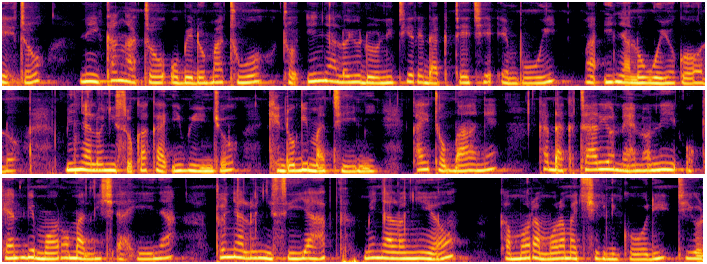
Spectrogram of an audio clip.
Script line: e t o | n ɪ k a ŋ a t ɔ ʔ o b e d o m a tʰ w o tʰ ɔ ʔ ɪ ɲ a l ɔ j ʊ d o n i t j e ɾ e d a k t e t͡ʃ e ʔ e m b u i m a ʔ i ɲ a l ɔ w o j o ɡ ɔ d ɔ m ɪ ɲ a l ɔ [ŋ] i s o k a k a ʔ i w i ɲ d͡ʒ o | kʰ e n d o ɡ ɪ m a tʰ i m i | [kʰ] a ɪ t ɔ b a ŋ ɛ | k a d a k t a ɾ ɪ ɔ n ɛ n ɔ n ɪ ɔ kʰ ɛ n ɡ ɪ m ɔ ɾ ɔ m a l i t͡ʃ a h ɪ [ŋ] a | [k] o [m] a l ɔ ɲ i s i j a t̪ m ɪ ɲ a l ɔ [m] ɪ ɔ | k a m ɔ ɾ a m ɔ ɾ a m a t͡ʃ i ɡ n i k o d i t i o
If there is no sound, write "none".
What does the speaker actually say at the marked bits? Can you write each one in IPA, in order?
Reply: ɲ, k, ɲ, t, ɲ, ɲ

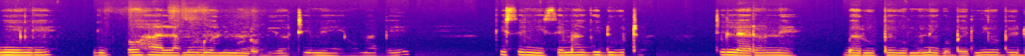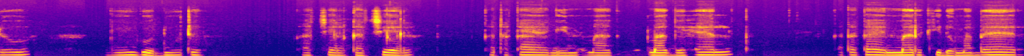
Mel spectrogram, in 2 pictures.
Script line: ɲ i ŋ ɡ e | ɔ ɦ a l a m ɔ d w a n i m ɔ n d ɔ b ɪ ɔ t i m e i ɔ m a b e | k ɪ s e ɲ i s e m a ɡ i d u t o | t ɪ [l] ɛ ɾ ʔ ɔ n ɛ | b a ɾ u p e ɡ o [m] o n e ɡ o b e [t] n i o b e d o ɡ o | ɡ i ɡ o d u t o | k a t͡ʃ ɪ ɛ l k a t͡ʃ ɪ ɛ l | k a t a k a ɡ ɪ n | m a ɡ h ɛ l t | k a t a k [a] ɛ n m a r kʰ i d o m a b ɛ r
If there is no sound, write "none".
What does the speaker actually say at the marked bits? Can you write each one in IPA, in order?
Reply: l, m, d, a

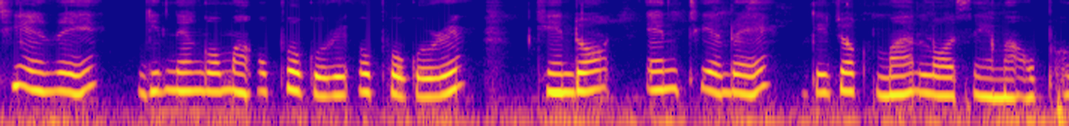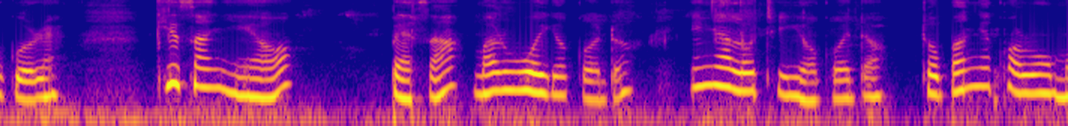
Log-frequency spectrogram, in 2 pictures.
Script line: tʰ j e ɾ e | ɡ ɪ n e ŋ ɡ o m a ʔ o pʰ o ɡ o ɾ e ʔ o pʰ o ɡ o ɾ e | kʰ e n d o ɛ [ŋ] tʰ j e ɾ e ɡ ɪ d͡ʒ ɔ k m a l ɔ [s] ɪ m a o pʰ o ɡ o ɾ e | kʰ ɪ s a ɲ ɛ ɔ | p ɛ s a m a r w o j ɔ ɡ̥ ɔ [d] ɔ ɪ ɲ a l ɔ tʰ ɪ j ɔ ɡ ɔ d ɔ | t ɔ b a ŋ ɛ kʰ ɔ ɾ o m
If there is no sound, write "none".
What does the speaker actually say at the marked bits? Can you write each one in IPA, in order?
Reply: n, s, d

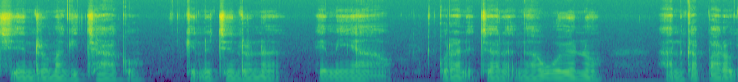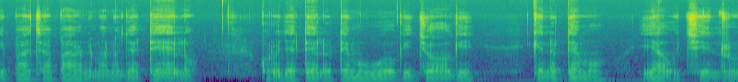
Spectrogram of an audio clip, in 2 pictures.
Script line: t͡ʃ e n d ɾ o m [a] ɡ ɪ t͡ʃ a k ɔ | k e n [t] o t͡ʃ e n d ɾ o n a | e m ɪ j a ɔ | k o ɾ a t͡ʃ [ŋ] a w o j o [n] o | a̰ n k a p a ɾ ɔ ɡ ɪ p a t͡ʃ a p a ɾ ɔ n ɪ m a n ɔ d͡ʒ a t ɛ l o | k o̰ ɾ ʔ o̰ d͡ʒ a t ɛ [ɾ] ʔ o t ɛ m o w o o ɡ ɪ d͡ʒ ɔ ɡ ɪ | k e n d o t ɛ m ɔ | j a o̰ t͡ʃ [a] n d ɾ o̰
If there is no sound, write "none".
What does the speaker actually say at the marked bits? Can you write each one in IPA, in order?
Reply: a, d, ŋ, n, l, e

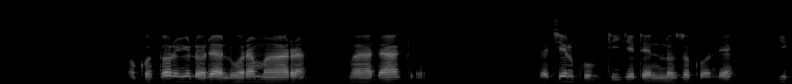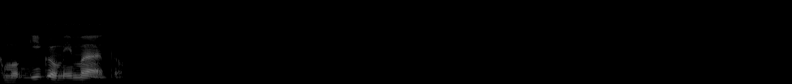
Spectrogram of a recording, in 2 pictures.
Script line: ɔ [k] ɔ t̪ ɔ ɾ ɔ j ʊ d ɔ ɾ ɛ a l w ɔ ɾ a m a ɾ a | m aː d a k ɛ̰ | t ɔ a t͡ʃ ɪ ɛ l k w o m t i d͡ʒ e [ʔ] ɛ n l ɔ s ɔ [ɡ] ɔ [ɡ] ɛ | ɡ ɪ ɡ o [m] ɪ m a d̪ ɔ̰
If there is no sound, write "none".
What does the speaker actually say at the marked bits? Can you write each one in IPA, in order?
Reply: k, t, k, d, m

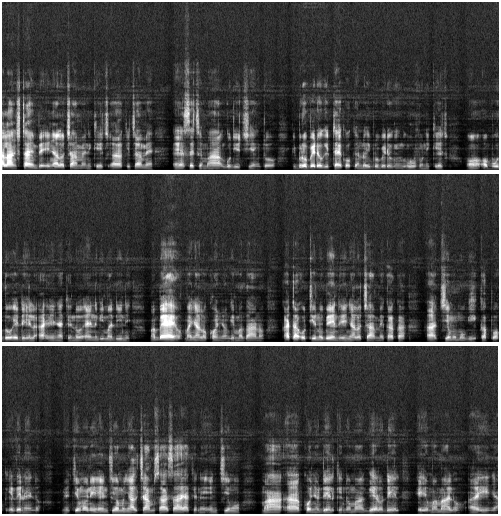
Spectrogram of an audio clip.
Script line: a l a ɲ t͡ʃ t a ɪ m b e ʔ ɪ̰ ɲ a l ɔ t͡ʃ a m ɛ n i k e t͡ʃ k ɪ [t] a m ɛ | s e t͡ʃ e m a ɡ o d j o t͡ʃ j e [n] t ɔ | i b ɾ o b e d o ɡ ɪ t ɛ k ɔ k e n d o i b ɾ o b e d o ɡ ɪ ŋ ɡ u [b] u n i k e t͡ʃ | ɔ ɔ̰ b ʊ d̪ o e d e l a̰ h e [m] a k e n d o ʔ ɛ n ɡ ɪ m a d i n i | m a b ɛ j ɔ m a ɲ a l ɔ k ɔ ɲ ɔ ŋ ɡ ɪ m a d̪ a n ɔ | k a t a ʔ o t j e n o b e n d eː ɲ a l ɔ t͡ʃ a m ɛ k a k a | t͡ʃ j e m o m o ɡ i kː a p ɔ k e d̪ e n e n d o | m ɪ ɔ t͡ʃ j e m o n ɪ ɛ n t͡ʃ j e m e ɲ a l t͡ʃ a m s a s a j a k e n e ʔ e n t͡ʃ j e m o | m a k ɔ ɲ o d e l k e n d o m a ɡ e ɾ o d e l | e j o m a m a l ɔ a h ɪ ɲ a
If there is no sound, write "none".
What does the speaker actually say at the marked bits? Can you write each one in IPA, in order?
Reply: t͡ʃ, ŋ, v, ɲ

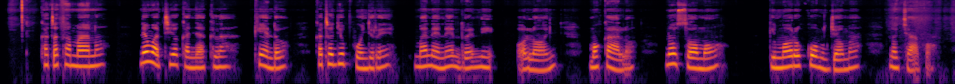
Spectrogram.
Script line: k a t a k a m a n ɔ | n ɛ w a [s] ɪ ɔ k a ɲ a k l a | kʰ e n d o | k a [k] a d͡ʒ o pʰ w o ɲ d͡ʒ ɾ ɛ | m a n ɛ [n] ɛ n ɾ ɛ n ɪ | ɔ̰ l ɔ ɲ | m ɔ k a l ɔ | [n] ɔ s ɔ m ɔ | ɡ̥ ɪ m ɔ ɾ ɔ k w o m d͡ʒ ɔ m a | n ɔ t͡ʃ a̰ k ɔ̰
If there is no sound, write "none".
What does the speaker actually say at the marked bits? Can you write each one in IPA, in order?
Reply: t, t, n, n

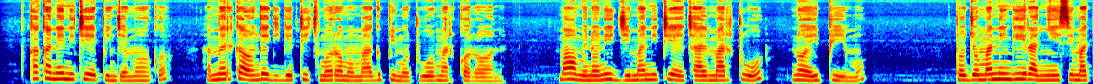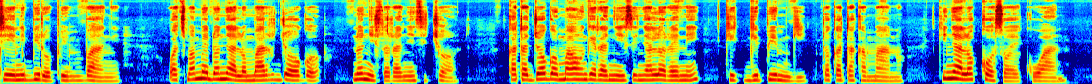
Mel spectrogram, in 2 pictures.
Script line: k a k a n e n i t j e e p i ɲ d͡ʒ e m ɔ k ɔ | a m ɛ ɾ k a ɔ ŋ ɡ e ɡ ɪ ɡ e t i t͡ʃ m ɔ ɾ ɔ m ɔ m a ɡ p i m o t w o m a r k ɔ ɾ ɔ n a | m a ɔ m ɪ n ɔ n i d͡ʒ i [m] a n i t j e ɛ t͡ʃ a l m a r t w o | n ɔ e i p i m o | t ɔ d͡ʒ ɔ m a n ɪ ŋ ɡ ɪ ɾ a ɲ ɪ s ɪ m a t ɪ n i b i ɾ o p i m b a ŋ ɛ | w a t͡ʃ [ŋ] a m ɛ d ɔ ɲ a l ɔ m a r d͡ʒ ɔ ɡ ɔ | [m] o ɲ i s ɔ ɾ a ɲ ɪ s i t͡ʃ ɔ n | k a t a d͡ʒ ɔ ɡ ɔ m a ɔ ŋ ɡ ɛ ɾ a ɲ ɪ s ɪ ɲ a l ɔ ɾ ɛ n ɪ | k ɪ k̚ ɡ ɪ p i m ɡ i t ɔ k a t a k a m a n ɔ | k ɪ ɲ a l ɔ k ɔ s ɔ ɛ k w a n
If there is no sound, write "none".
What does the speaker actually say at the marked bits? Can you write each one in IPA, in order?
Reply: m, m, n

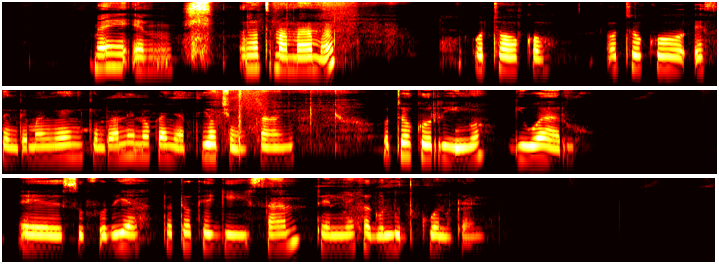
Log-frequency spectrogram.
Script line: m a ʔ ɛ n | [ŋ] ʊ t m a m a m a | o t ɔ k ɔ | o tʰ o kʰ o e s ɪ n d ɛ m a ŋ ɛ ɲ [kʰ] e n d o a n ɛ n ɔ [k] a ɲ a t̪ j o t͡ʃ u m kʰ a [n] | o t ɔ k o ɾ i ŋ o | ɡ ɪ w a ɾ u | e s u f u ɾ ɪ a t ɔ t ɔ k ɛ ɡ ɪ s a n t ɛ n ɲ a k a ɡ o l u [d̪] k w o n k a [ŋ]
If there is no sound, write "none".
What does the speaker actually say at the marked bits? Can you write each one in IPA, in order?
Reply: ŋ, k, k, ɲ, d̪, ɲ

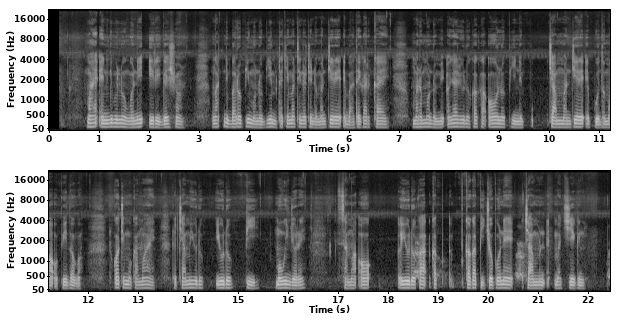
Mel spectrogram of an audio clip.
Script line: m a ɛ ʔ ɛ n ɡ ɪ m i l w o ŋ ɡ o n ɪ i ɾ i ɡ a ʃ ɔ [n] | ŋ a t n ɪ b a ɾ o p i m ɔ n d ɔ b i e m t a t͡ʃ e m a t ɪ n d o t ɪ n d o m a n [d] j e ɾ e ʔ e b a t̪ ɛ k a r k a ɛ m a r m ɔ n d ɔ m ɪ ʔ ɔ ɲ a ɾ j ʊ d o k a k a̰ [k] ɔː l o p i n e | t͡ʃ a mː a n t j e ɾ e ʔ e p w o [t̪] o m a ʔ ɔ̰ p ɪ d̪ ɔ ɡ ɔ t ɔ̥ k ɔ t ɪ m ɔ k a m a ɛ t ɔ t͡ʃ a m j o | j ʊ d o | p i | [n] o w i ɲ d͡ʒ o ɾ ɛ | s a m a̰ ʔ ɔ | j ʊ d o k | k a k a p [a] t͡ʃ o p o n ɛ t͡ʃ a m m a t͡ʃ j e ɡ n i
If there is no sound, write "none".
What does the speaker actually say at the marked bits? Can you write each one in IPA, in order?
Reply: n, t, ʔ, d̪, m, i

